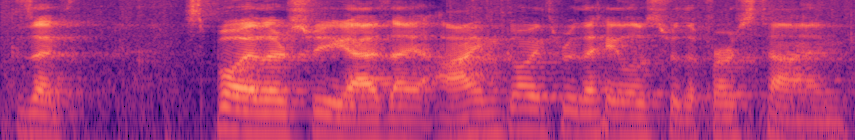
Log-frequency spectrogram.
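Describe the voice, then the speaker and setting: A man's voice: medium pitch, normal speed, fairly bright tone, roomy sound, a little hiss or hum. A young man co-hosting a casual let's-play, curious and laid-back, asking lots of questions as he plays. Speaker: co-host of a gaming channel.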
